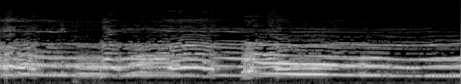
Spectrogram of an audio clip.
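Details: Loud, continuous howling from Husky dogs, with layered voices that waver and slide. The pitch drifts gradually downward toward the end, with a short yip-like break in the middle.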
